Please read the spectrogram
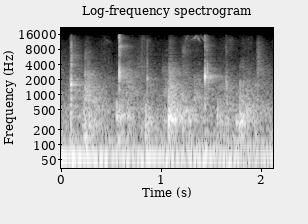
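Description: Finger snaps in time with a dance box step: about four sharp, light snaps, irregularly spaced half a second to a second apart.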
